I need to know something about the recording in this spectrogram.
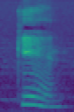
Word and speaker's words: gehen: Gehen, gehen, gehen. Ici, je lis le H. Il n'est pas muet. Il se prononce légèrement. Ça ne se voit même pas. C'est entre cette H de Hobby et nehmen.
